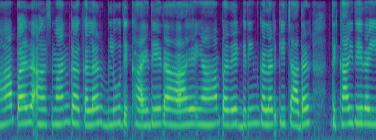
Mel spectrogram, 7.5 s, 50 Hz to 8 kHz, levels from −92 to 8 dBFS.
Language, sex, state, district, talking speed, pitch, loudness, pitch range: Hindi, female, Rajasthan, Nagaur, 165 wpm, 300 Hz, -15 LUFS, 290-305 Hz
